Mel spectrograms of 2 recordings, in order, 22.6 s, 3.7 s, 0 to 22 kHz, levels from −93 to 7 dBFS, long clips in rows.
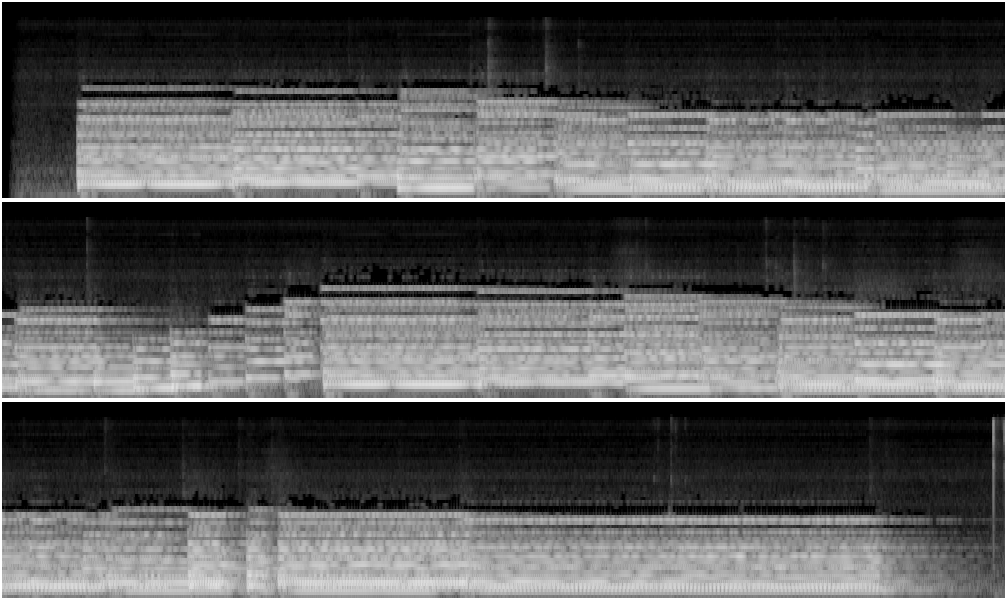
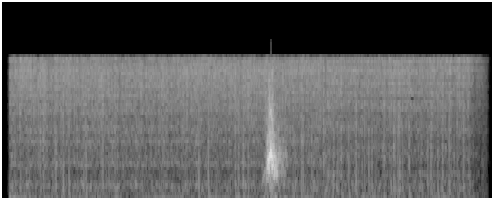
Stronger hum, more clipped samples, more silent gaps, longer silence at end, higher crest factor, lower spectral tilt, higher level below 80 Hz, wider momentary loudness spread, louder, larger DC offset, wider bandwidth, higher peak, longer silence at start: neither; neither; neither; first, 0.55 s vs 0.05 s; second, 14 dB vs 24 dB; first, -8.5 dB/octave vs 0.5 dB/octave; about the same, -48 dBFS vs -52 dBFS; second, 4 LU vs 8 LU; first, -15 LUFS vs -21 LUFS; neither; first, 15 kHz vs 8.2 kHz; about the same, 0 dBFS vs 0 dBFS; first, 0.55 s vs 0.05 s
